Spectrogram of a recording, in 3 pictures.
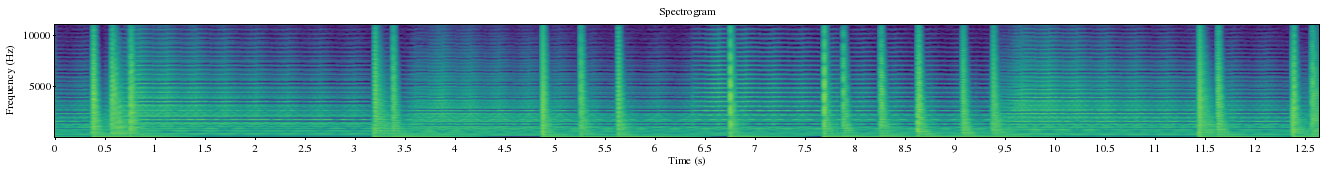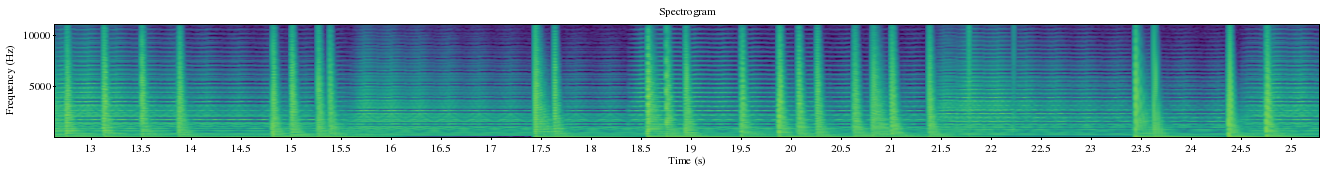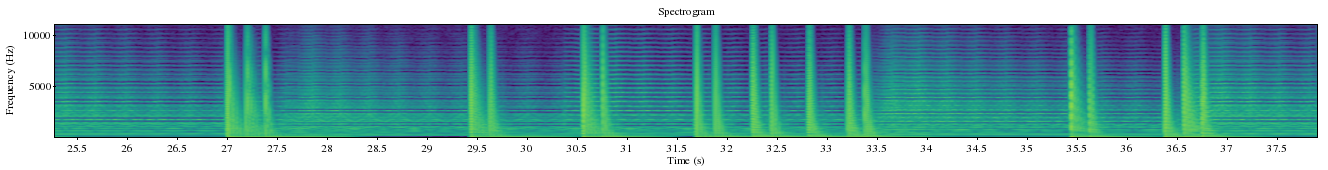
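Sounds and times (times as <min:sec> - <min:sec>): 
bass with chorus effect: 0:00.0 - 0:01.6, 0:03.1 - 0:10.3, 0:11.3 - 0:16.2, 0:17.4 - 0:22.3, 0:23.4 - 0:25.6, 0:26.8 - 0:28.4, 0:29.4 - 0:34.6, 0:35.2 - 0:37.8.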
